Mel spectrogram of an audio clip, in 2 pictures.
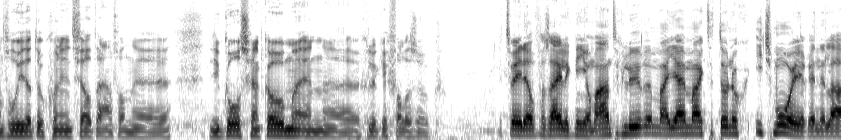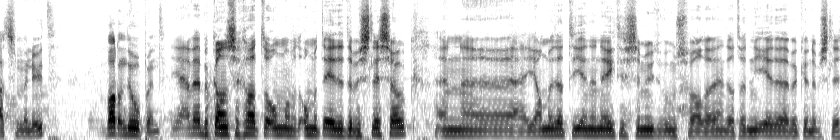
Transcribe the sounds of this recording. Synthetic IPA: dɑnvulˠjədɑtowkχʋonɪnətfɛlˠtaːnvɑn | diɡoːlˠsχaːnkowmənɛnχəlɵkəxfɑlˠəzəowk | dətʋejdɪːlˠvɑsɛjɣəntləkniɔmaːntəklyːrəmaːɹjɛjmaːk̚tɦətːonɔχitsmoːjəɹɪndəlaːtstəmənyt | ʋɑtəndulˠpɵntjaːʋəɦɛbəkɑnsəɣəɦɑtɔmɔmətɪːɹdəɹtəbəslɪsənowkɛnjajɑməɹdɑtiɪndənejɣəntɪxstəmənytəʋəmustfɑlˠəɛndɑtʋəətnitɪːɹdəɹɦɛbəkɵnəbəslɪs

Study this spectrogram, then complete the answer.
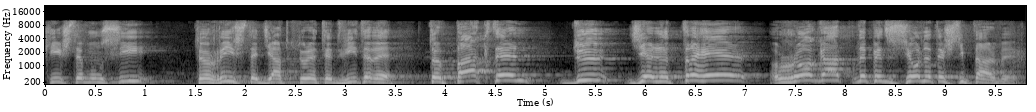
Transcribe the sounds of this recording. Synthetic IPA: kiʃt̪ɛmund̪si | t̪əriʃt̪ɛd͡ʑat̪̚k̚t̪yɾɛt̪ɛt̪vit̪ɛvɛt̪əpakt̪ɛn | d̪yd͡ʑɛɾnət̪ɾɛhɛɾrɔɡat̪ðɛpɛnsjɔnɛt̪ɛʃcip̚t̪aɾvɛ̰

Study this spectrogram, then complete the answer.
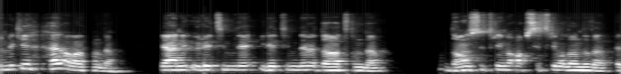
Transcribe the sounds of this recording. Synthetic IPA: nd̪ecʰihæɾalˠannd̪a | jaːniʔyɾet̪ʰimd̪ɛilʲet̪ʰimd̪ɛvɛd̪aːt̪ʰɯmd̪a | d̪ansit̪ɾimvɛapsit̪ɾimalˠaɾɯnd̪ad̪apʰe

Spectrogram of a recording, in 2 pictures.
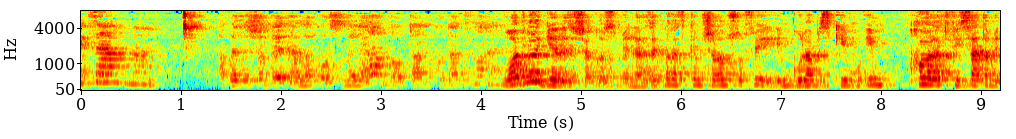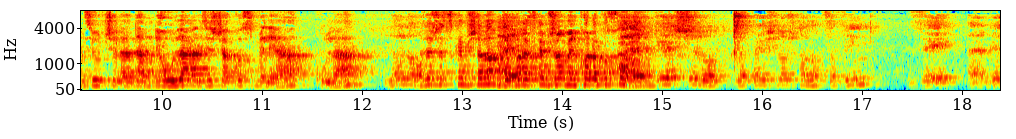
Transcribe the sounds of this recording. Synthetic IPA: t͡sama | avalzeʃaveɡamlakosmeleabeotanekud̪at͡smanuod̪lo̞jaɡiale̞zeʃeako̞smeleazekvaʁeskemʃalo̞msofiimkulamiskimuʔim | kʰo̞lat̪fisat̪hamet͡siutʃelaːd̪amneulaːlzeʃeako̞smeleakula | lolozeʃeaskemʃalo̞mzekvaʁeskemʃalombenko̞lakoχo̞eʁɡeʃeloklape̞jʃloʃtamat͡savim | zeaeʁɡe

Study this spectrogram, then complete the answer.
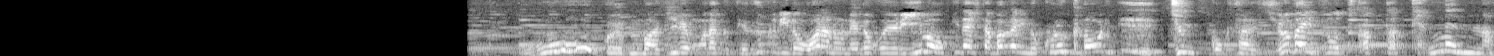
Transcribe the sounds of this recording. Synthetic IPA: oːmaʑiɾe̞mo̞nakɯ̟t̪e̞zɨkɯ̟ɾʲino̞βaɾano̞ne̞d̪o̞ko̞jo̞ɾʲiːmao̞kʲid̪aɕi̥t̪abakaɾʲino̞konokʰao̞ɲ̟id͡ʑɨ̃ŋko̞kɯ̟̥sãnɕiɾo̞d̪aizɨo̞t͡sɨ̥kat̪ːat̪ʰẽ̞nːẽ̞nːa

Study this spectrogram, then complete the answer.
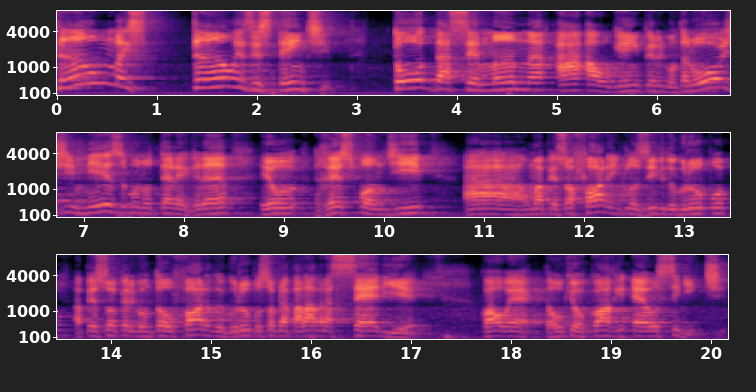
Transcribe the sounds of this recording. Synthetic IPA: t̪ɐ̃w̃mɐs | t̪ɐ̃w̃ezist̪ẽnt͡ʃɪ | t̪od̪ɐsemɐ̃nɐaʔawɡẽj̃peɾɡũnt̪ɐ̃nd̪ʊoʒɪmezmʊnʊt̪eleɡɾɐ̃ | ewhespõd͡ʒi | aũmɐpesoɐfɔɾɐĩŋkluzivɪd̪ʊɡɾupʊɐpesoɐpeɾɡũnt̪owfɔɾɐd̪ʊɡɾupʊsobɾɪɐpalavɾɐsɛɾie | kwawɛ̃t̪ɐ̃w̃ʊkɪokɔʁɪʔɛʊsɪɡḭ̃t͡ʃɪ̥

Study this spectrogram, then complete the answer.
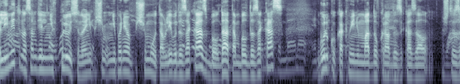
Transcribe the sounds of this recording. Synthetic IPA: pəlʲɪmʲit̪ʊnɐsaməmdʲelʲɪnʲɪfplʲusʲɪnojanʲɪpət͡ɕɪnʲɪpəɪmajʊpə̥t͡ɕɪmut̪amlʲibəd̪əzɐkas̬bɨlˠd̪at̪ambɨlˠd̪əzɐkas | ɡulʲkʊkakmʲinʲɪmʊmɐd̪̚nupɾavd̪əzəkɐzalˠʂt̪oz

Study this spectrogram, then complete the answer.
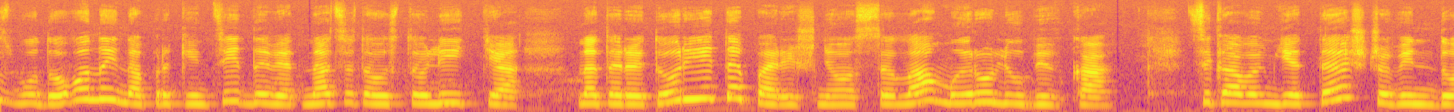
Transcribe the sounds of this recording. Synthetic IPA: zbʊd̪ɔʋɐnɪjnɐpɾɪkʲinʲt͡sʲid̪eʋʲjɐt̪nɑt͡sʲɐt̪ɔɦɔst̪ɔlʲitʲːɐ | nɐt̪e̞ɾɪt̪ɔɾʲijit̪e̞pɛɾʲiʃnʲɔɦɔsɪlˠɑmɪɾʊlʲubʲiwkɐt͡sʲikɑʋɪmjɛt̪ɛʃt͡ʃɔʋʲind̪ɔ

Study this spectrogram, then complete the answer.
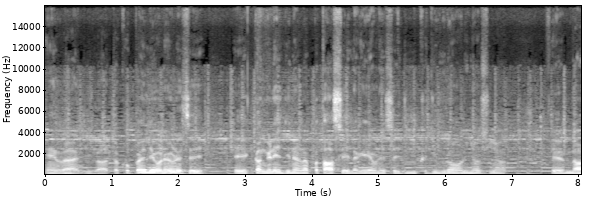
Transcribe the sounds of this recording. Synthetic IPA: ẽːʋɛːd͡ʒiːʋaːt̪əkʰːoːpɛːleːɦonẽːʊneːseː | kəŋɡɽẽːd͡ʒɪnãːnãːpət̪aːseːləɡeːʊnẽːseːd͡ʒiːkʰəd͡ʒuːɾãːʊɳ̃ɪjãːsɪjãː | pʰɪɾnaː

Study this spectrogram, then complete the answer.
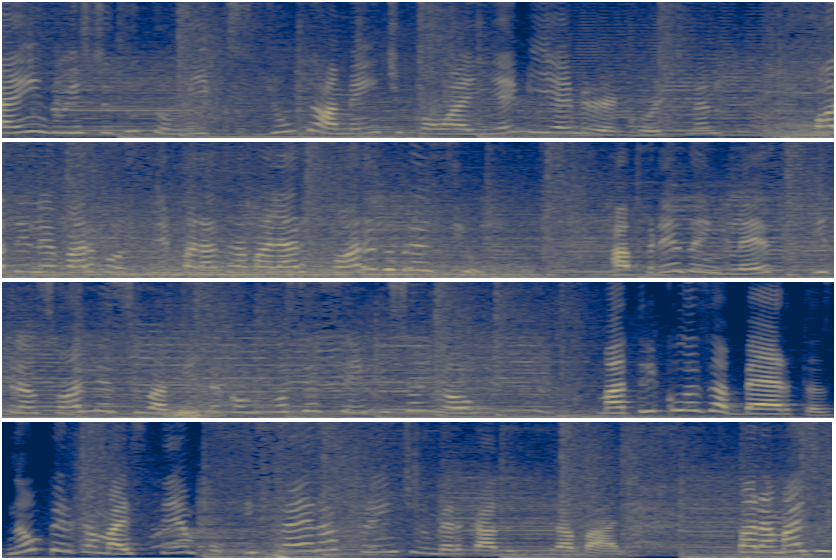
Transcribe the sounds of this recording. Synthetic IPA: aĩnd̪ɐʊĩst͡ʃit̪ut̪ʊmiksʒũt̪ɐmẽnt͡ʃɪkõw̃ɐiemiẽmɪʁekɾut͡ʃmẽnt̪ | pɔd̪ẽj̃levaɾvosepaɾɐt̪ɾabaʎaɾfɔɾɐd̪ʊbɾaziw | apɾẽnd̪ɐĩŋɡlesɪt̪ɾɐ̃sfɔɾmɪɐsuɐvid̪ɐkõmʊvosesẽmpɾɪsõɲowmat̪ɾikulɐzabɛɾt̪ɐsnɐ̃w̃peɾkɐmajst̪ẽmpʊʔɪsajɐnɐfɾẽnt͡ʃɪnʊmeɾkad̪ʊd͡ʒɪt̪ɾaba̰ʎʊ̰paɾɐmajz̃

